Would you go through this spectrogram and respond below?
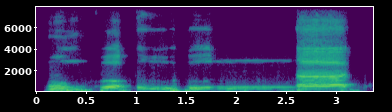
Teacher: میم ساکن کے بعد نہ با ہے نہ میم ہے، اظہار شفوی ہوگا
